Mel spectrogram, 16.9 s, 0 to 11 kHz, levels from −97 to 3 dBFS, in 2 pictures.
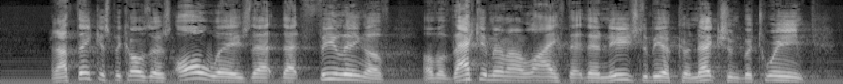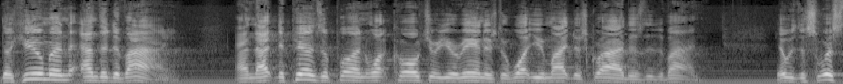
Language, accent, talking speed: English, American, 180 wpm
